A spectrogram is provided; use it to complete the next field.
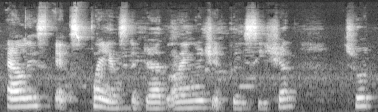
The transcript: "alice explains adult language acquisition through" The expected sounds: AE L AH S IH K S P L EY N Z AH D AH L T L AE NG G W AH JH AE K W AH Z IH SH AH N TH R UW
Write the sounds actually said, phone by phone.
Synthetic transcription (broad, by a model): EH L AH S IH K S P L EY N S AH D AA T L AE NG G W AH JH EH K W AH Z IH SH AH N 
